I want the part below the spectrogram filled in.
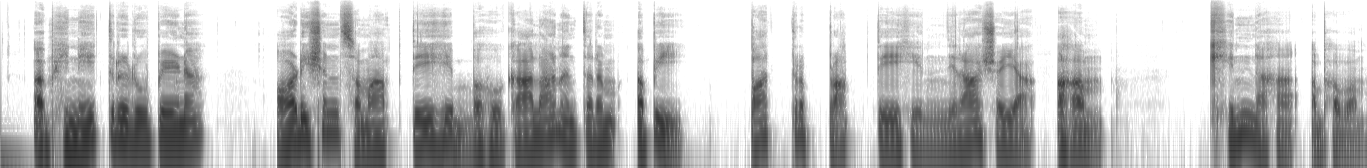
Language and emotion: Sanskrit, sad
